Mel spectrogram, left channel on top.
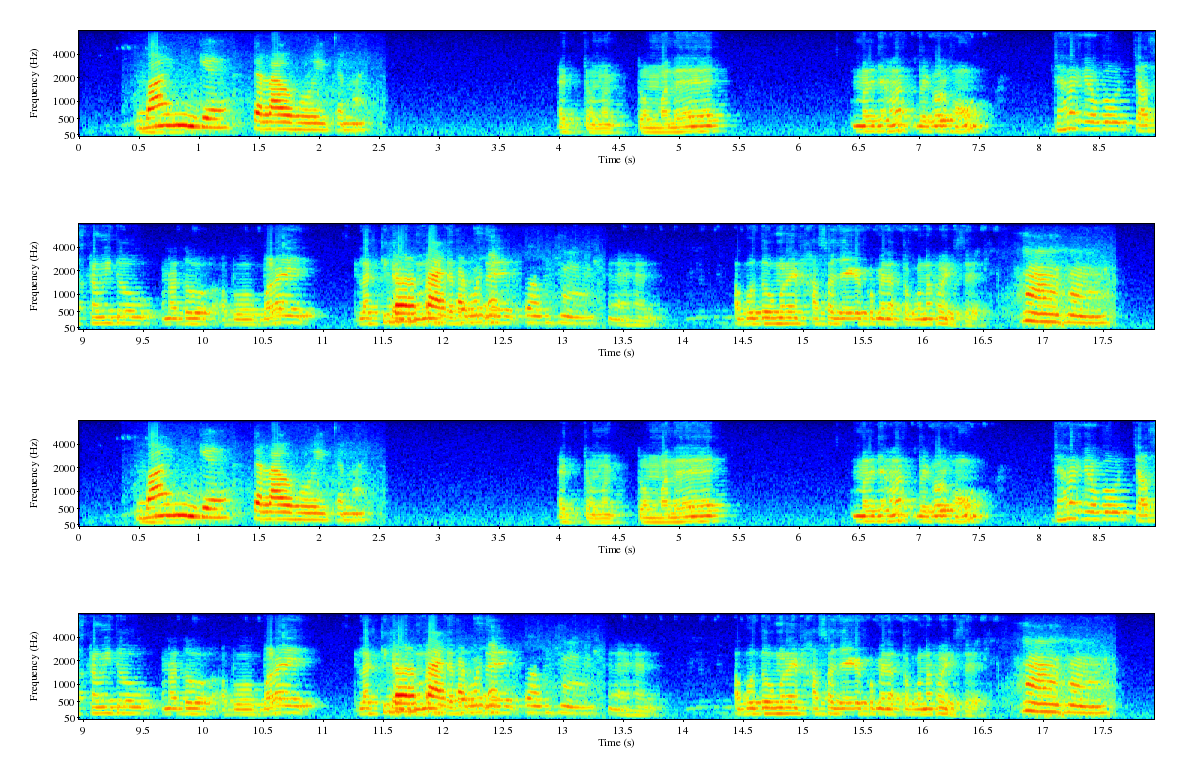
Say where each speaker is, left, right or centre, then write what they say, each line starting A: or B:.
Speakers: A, on the left; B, on the left.
A: ᱦᱩᱸ
B: ᱵᱟᱝ
A: ᱦᱩᱸ
B: ᱜᱮ ᱪᱟᱞᱟᱣ ᱦᱩᱭ ᱠᱟᱱᱟ᱾
A: ᱮᱠᱫᱚᱢ ᱮᱠᱫᱚᱢ ᱢᱟᱱᱮ ᱢᱟᱱᱮ ᱡᱟᱦᱟᱱᱟᱜ ᱵᱮᱜᱚᱨ ᱦᱚᱸ ᱡᱟᱦᱟᱸ ᱜᱮ ᱟᱵᱚ ᱪᱟᱥ ᱠᱟᱹᱢᱤ ᱫᱚ ᱚᱱᱟ ᱫᱚ ᱟᱵᱚ ᱵᱟᱲᱟᱭ ᱞᱟᱹᱠᱛᱤ ᱠᱟᱱ
B: ᱫᱚᱨᱠᱟᱨ
A: ᱛᱟᱵᱚᱱᱟ ᱪᱮᱫᱟᱜ
B: ᱛᱟᱵᱚᱱ
A: ᱥᱮ
B: ᱮᱠᱫᱚᱢ ᱦᱮᱸ
A: ᱦᱮᱸᱻ ᱦᱮᱸ ᱟᱵᱚ ᱫᱚ ᱢᱟᱱᱮ ᱦᱟᱥᱟ ᱡᱟᱭᱜᱟ ᱠᱚ ᱢᱮᱱᱟᱜ ᱛᱟᱵᱚᱱᱟ ᱦᱳᱭ ᱥᱮ
B: ᱦᱟᱸ ᱦᱟᱸ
